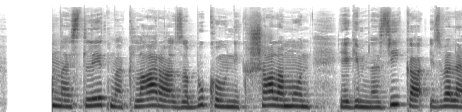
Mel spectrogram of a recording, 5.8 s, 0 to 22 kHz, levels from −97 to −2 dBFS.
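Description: At 0.35 s, after a 0.35 s pause, a clipped start after a pause swallows about 0.3 s while the output device wakes. The speech begins abruptly, missing its opening sounds.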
